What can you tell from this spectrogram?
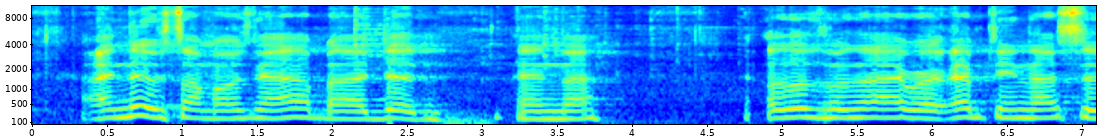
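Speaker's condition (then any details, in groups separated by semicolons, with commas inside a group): ALS; onset left hand and arm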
